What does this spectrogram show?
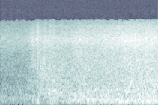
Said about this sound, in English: As the waves continue to wash up onto the sand, then the sea back into the ocean,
